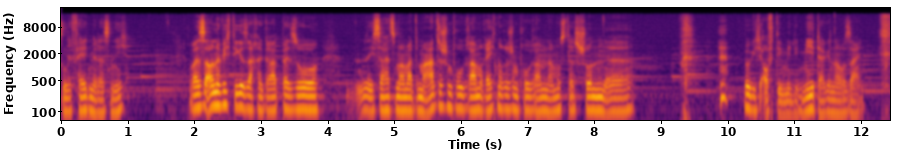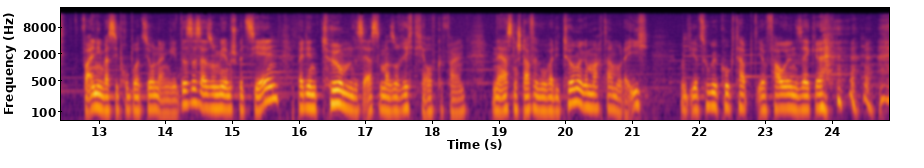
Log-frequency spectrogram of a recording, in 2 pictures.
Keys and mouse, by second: 0.1 ctrl+z, 1.9 middle click, 2.9 a, 4.7-6.2 middle drag, 6.3 middle click, 6.5 middle click, 11.0 KP_1, 13.0 KP_7, 13.6 click, 14.6 z, 16.9 KP_1, 18.7 KP_7, 21.8 KP_1, 22.3 z, 23.0 shift+a.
